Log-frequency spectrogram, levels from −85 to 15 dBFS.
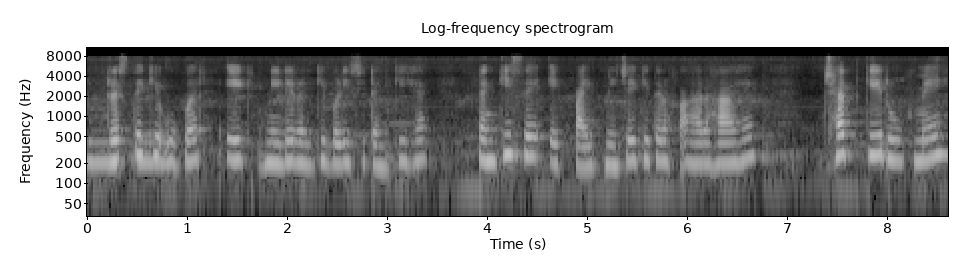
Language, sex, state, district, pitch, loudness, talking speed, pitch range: Hindi, female, Delhi, New Delhi, 220 Hz, -23 LUFS, 175 wpm, 200-235 Hz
